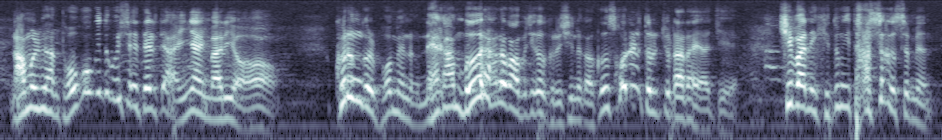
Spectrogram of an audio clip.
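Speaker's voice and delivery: loud, driving sermon voice; preaching at full force. Acted. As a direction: preach it hard to the pews. Preacher exhorting the congregation.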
